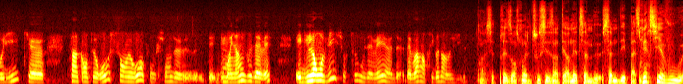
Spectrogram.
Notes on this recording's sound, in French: Sera avec nous par téléphone. Sur le 93.9FM.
